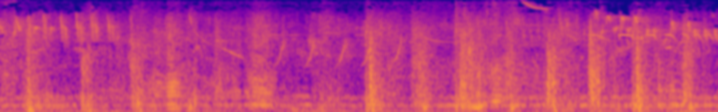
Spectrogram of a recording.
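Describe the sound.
Stinging bees buzzing around their hive: a dense, steady insect drone that holds throughout, broken by many brief louder whirs and clicks as individual bees pass close.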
